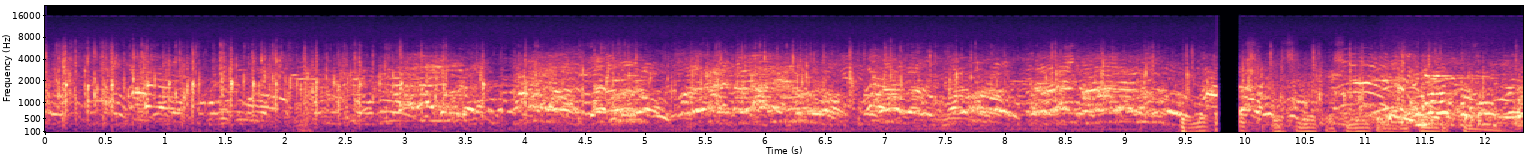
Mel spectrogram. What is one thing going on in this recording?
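A crowd of men and women chatter loudly all at once, close by.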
